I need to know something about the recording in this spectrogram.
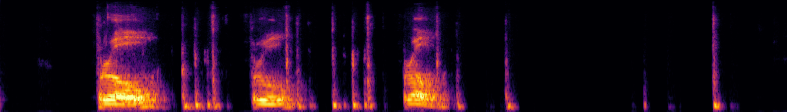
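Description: A middle-aged man speaks calmly through a computer microphone, as on an online call.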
